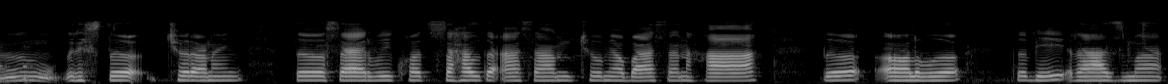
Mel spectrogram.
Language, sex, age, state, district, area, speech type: Kashmiri, female, 30-45, Jammu and Kashmir, Kulgam, rural, spontaneous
